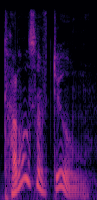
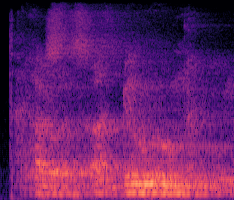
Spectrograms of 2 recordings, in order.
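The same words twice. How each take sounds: First: It is said in a plain, ordinary way. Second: It is said in a menacing way.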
